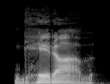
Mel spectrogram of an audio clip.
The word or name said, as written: घेराव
